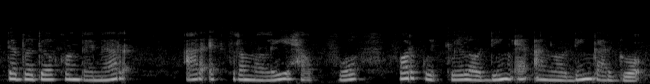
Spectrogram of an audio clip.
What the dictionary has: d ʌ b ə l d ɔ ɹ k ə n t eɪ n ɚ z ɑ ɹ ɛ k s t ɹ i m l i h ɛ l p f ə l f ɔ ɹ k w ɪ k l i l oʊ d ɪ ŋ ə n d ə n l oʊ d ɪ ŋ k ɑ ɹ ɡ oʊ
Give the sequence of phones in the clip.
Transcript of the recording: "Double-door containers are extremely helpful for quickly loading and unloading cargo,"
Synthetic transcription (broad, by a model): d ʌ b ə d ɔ l k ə n t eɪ n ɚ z ɑ ɹ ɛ k s t ɹ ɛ m l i h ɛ l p f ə l f ɔ ɹ k w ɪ k l i l oʊ d ɪ ŋ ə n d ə n l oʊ d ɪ ŋ k ɑ ɹ ɡ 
